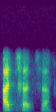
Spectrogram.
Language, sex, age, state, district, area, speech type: Sindhi, female, 45-60, Uttar Pradesh, Lucknow, urban, conversation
